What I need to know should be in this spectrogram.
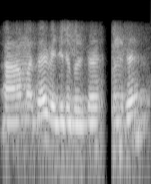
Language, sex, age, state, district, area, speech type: Tamil, male, 18-30, Tamil Nadu, Perambalur, rural, conversation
